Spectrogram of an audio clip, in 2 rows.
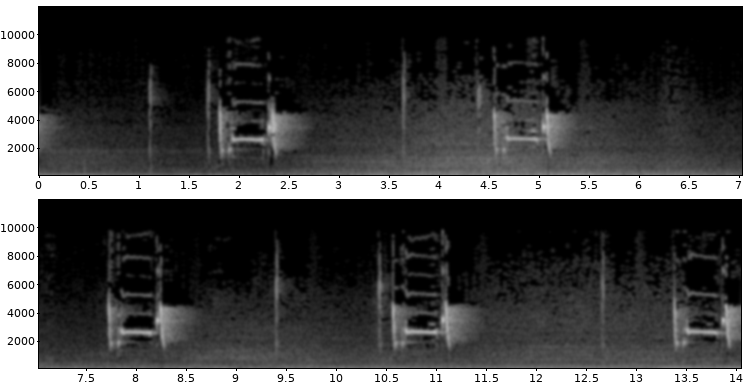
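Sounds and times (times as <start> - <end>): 
sharp ticks: 1.0 - 2.5, 3.6 - 5.1, 10.3 - 11.2
plain prinia buzzy rattling song: 1.1 - 2.8, 3.5 - 5.6, 7.2 - 8.6, 10.4 - 11.6, 12.6 - 14.0.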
